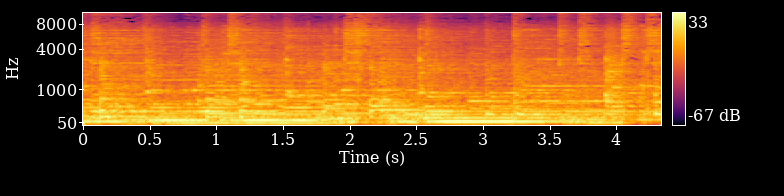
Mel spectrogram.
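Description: Guatemalan marimba played live by several players at once, rubber mallets striking the wooden bars in a son, with deep bass notes underneath.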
